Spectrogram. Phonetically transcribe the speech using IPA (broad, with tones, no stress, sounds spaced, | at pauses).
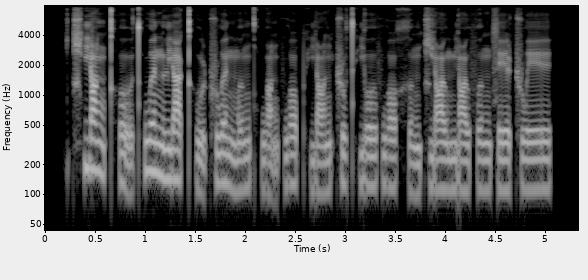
t͡ɕʰ j ɑ˥˩ ŋ kʰ o̰˨˩ ʊ̯ t̪ʰ w ə˥˧ n l j ä˥˩ kʰ ṵ˨˩ ʈ͡ʂ w ə˥˩ n m ɤ˧˥ ŋ kʰ w ɑ̰˨˩ ŋ f w ɔ˥˩ pʰ j ɑ˧˥ ŋ ʈ͡ʂ u˥˩ t̪ʰ j o˥ ʊ̯ f w ɔ˥ x ɤ˧˥ ŋ t͡ɕ j ɑ˥ ʊ̯ m j ɑ˥ ʊ̯ f ɤ˥ ŋ s e˥ ɪ̯ ʈ͡ʂ w e˥ ɪ̯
